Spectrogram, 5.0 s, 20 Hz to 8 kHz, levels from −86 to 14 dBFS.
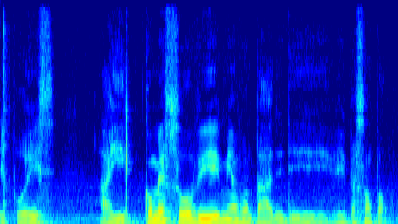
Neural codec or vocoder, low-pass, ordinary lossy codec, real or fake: none; none; none; real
